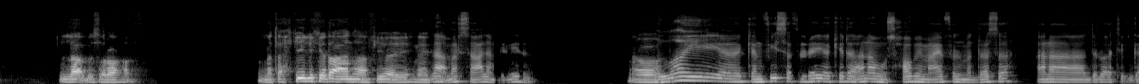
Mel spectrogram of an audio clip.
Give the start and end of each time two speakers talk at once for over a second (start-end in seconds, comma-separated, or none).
none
